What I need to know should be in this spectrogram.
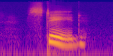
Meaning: simple past and past participle of stay
- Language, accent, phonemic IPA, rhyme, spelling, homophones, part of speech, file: English, US, /steɪd/, -eɪd, stayed, stade, verb, En-us-stayed.ogg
